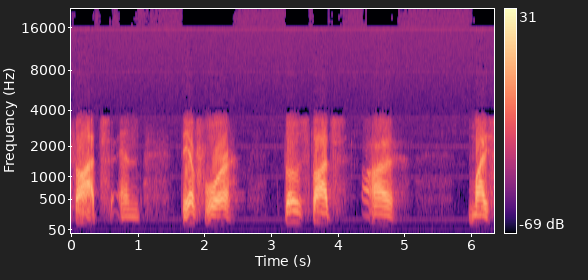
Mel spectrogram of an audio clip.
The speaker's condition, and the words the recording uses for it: Aphasia. And now I don't say anything.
